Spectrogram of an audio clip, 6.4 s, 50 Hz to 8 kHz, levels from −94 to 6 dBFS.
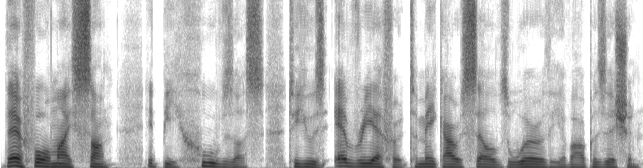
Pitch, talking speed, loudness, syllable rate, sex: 125 Hz, 160 wpm, -19 LUFS, 5.5 syllables/s, male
